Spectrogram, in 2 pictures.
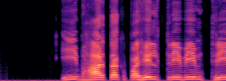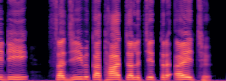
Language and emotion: Maithili, neutral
